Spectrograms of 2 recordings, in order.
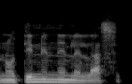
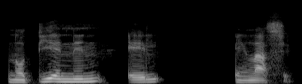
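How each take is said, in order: First: The words are joined together without breaks. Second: Each word is said separately with small breaks. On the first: The speaker calls it right. "Agora junta a última palavra" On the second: The speaker calls it wrong. "Mas ninguém fala assim"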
